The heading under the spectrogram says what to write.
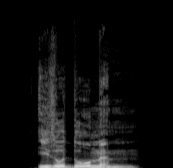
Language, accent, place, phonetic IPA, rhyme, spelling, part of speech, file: German, Germany, Berlin, [izoˈdoːməm], -oːməm, isodomem, adjective, De-isodomem.ogg
- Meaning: strong dative masculine/neuter singular of isodom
